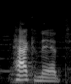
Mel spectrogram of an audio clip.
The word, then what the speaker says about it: hackneyed: Could this man be a more Hackneat? Wait, I have to find out how that's pronounced. And what it means. Hackneyed, okay?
